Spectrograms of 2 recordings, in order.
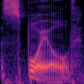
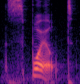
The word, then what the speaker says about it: spoiled: it as rotten rotten spoiled is pronounced as it is spelled spoiled you may also hear this word pronounced in british english and perhaps australian english as spoilt spoiled with a t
